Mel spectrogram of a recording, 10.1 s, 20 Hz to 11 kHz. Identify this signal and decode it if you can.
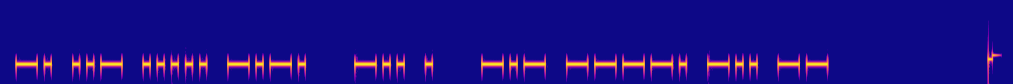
Morse code, heard as a keyed tone, about 17 wpm, 700 Hz. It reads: NU5C DE K9DM
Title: USA Callsign DE Callsign - 4 Characters - 17wpm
